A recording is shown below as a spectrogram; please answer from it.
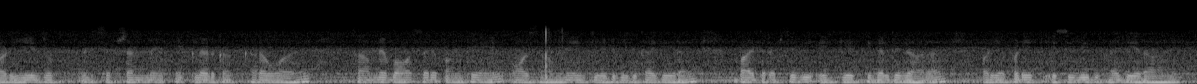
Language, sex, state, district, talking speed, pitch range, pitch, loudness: Hindi, male, Uttar Pradesh, Hamirpur, 225 wpm, 100-105 Hz, 105 Hz, -28 LUFS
